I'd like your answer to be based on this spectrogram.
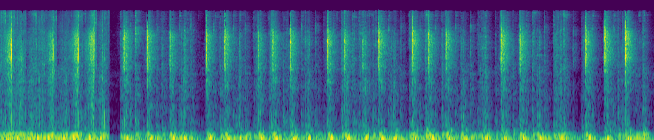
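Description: Fingertips type on the plastic keys of a metal portable manual typewriter, producing a quick, steady run of sharp, bright clacks over a low, thumping body resonance. The typing pauses briefly near the start, then resumes at an even pace until the end.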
